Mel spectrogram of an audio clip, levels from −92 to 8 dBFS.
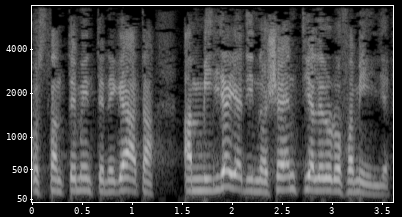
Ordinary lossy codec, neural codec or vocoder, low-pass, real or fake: none; none; none; real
